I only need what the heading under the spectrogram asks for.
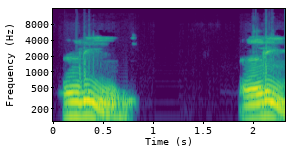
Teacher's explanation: Ada huruf lam dari 2 sisi lidah hingga ke akhir ujungnya bertemu dengan gusi atas di hadapannya.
